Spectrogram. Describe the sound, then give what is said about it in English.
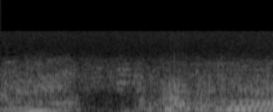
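A car engine revs loudly, dips briefly, then roars again as the vehicle pulls away, with a steady harmonic drone through the whole stretch and no voices. “Now, get away from my car before I run you down.”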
